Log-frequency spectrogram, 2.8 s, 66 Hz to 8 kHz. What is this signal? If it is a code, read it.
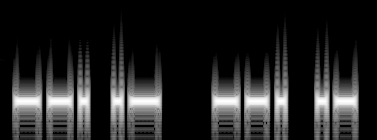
Morse code, heard as a keyed tone, about 19 wpm, 250 Hz. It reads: GA GA
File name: morse / morse-training-20WPM-4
